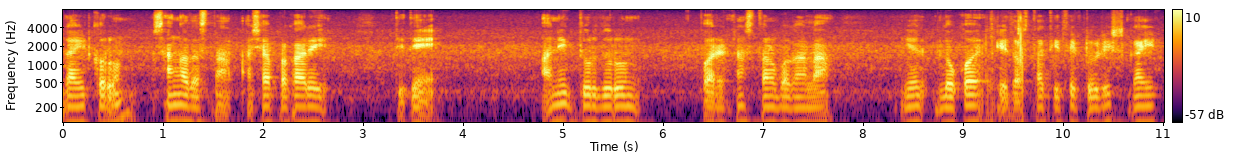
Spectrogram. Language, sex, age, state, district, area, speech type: Marathi, male, 18-30, Maharashtra, Amravati, rural, spontaneous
